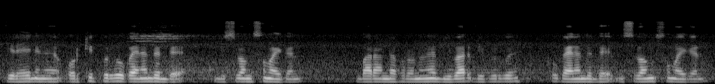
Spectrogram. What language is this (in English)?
Bodo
